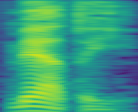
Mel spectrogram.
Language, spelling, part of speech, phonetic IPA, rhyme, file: Russian, мятый, verb / adjective, [ˈmʲatɨj], -atɨj, Ru-мятый.ogg
- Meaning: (verb) past passive imperfective participle of мять (mjatʹ); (adjective) 1. creased 2. rumpled, crumpled 3. crushed, flattened 4. weary, exhausted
